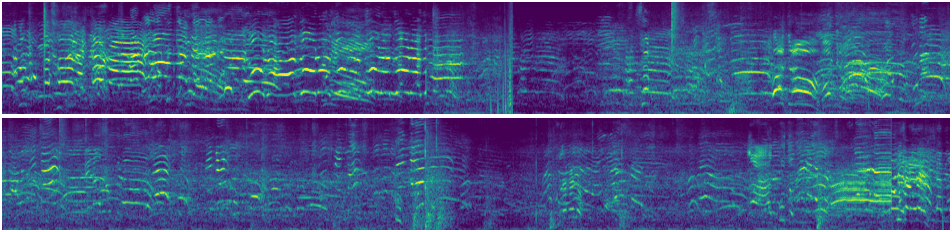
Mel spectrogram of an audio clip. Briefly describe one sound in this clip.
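A lively crowd shouts and cheers outdoors.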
